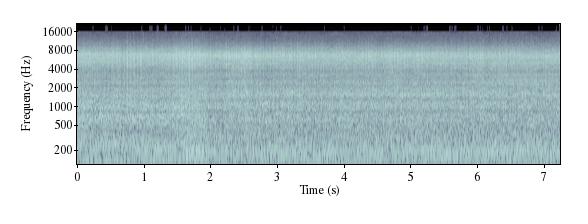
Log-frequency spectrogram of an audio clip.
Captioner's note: engine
